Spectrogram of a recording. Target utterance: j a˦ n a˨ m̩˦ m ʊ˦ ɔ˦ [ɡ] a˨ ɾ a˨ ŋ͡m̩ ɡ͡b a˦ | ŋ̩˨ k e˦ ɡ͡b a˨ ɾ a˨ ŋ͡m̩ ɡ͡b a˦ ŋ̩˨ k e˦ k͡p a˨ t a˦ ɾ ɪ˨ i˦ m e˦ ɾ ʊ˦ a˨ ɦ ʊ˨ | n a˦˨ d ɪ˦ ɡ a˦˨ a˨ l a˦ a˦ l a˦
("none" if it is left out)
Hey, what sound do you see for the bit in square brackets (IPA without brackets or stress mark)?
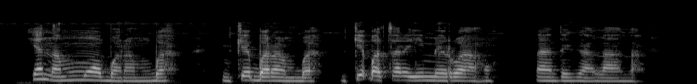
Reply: ɡ͡b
